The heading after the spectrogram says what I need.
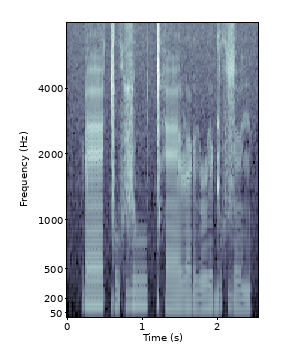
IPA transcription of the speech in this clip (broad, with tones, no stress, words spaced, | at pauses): ɽɛː˦ǀu˧x ʐuː˦ ǀʰɛː˨ɭə˨ ɽɨ˨ɹɨ˧ɖu˦xzø˧n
